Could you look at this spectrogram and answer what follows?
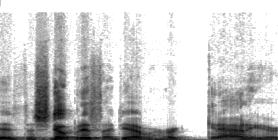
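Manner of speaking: seething, breathy, whispered furious outburst. Retelling how he reacted to the writers' pitches: imitating himself exploding in anger. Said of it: "I would always just go through the roof".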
